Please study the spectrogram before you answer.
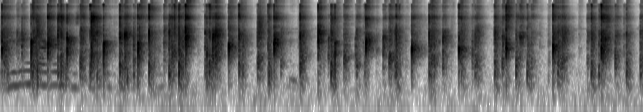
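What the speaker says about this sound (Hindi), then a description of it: "आप ताली बजाते रहेंगे" A group of people claps in a quick, rhythmic beat, loud and close, with brief talk at the start under the sharp, repeated hand claps.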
